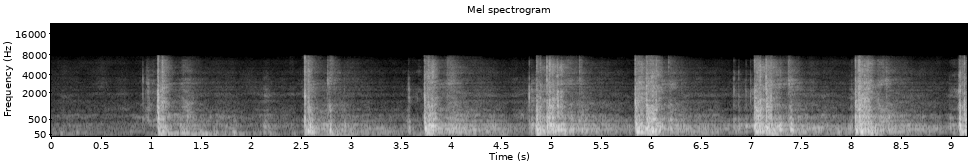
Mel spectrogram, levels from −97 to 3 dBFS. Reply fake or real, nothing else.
fake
